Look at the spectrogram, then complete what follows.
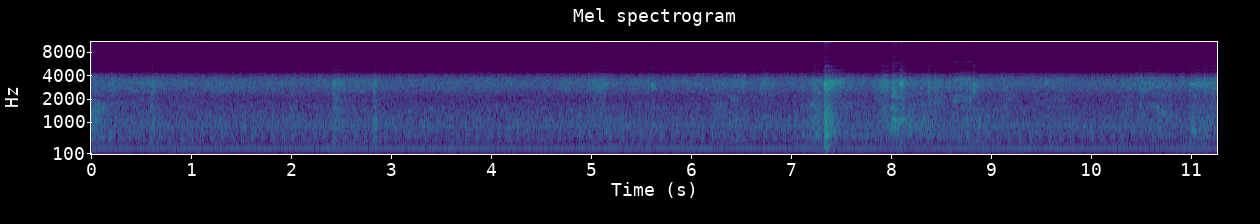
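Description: Steady low electrical hum over a faint hiss of room noise, broken by one sharp knock about seven seconds in and a softer one just after.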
